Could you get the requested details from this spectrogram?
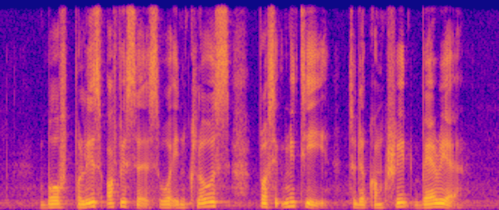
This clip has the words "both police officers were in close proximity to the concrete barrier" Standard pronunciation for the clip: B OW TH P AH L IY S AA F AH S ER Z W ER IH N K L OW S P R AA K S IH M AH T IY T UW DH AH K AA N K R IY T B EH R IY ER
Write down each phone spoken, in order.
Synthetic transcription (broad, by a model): B OW TH P AH L IY S AA F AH S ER S W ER IH N K L OW S P R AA S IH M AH T IY T UW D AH K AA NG K R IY T B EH R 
